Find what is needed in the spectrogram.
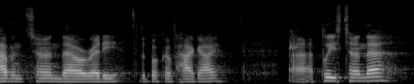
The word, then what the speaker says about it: Haggai: So Haggai. And if I say Haggai, I don't mean to. It's Haggai.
